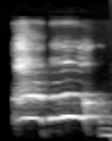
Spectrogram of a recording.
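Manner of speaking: loud, very high demonstrated yell; high-toned verbal abuse. Shown as a demonstration. Parent verbally attacking a child, high shout. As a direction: snap it out at the top of the voice. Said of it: "dengan nada yang tinggi".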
